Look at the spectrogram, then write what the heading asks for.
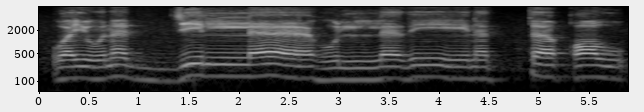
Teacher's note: ഖാഫിന് മാത്രം തഫ്ഖീം കൊടുക്കുക, തടിപ്പിച്ച് പറയും · എല്ലാ അക്ഷരങ്ങൾക്കും തർക്കീഖാണ്, ഇസ്തിഫാലിൻ്റെ അക്ഷരങ്ങളാണ്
